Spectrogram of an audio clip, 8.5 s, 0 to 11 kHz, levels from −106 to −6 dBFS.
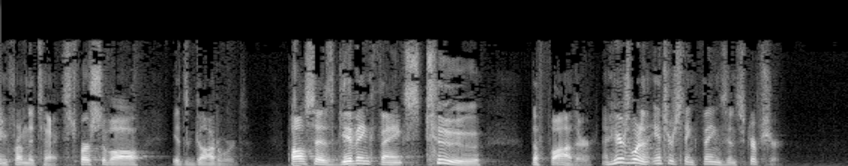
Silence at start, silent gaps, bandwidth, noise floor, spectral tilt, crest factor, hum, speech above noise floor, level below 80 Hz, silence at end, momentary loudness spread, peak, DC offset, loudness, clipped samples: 0 s; none; 8.8 kHz; -75 dBFS; -5 dB/octave; 22 dB; none; 54 dB; -56 dBFS; 0.75 s; 13 LU; 0 dBFS; under 0.1%; -21 LUFS; under 0.1%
